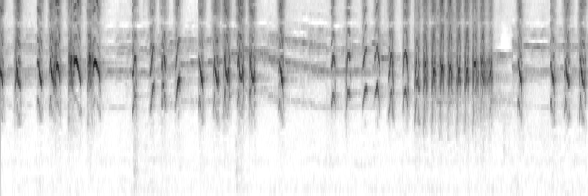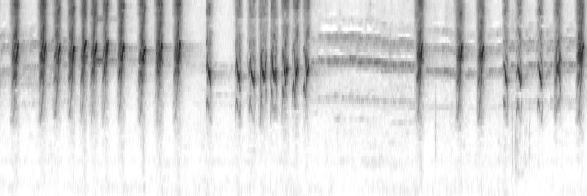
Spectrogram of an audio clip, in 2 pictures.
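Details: Extended olive-backed sunbird song of high chirped bursts and buzzy trills, with a harsh rasping stretch in the middle and thin whistles between phrases; material for stimulating untrained sogok ontong.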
